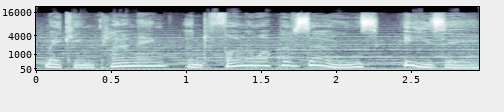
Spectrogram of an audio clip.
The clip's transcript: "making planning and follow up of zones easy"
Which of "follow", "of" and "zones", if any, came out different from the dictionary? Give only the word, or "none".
none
